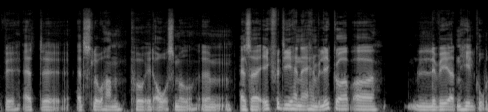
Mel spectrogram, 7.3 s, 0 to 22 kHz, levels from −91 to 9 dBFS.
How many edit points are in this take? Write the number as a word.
one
